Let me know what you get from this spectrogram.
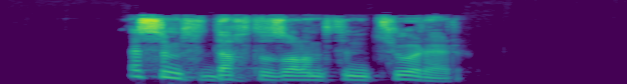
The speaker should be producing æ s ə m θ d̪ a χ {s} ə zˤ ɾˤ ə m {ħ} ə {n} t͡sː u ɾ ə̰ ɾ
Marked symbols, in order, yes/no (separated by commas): no, no, yes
